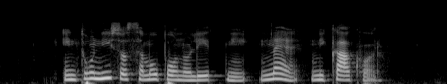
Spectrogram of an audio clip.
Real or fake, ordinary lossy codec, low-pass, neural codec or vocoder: real; none; 7.2 kHz; none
